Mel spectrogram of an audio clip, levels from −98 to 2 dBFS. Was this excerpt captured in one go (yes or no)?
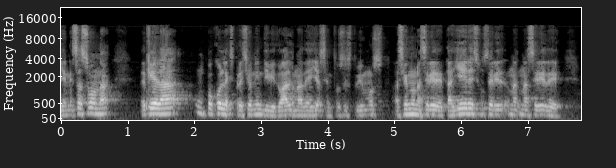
no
